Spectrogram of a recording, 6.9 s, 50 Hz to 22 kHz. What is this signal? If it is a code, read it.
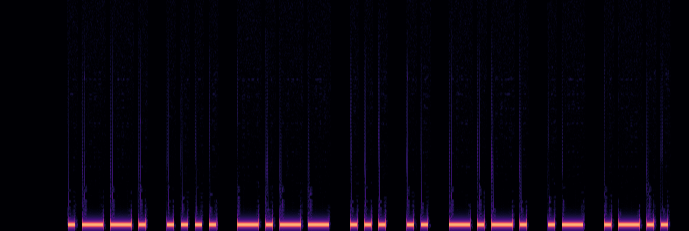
Morse code, heard as a keyed tone, about 17 wpm, 700 Hz. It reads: PHYSICAL
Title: Sentences from Top 1400 Words - New Word Drill Alt - 17wpm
